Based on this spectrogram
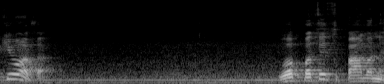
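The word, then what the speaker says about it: पतितपावन: हम लोग जो गाते हैं ना, पति तपावन सीताराम, उसमें कुछ कुछ लोग उच्चारण करते हैं पति तपावन सीताराम। पति को तपा देते लेकिन जो ये आपने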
